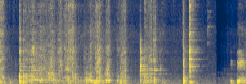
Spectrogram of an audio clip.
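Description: Masala frying for Bhimavaram-style fish curry, stirred in a pan over medium flame: continuous sizzle with repeated metallic scrapes and clinks of a spoon against the pan, close by.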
